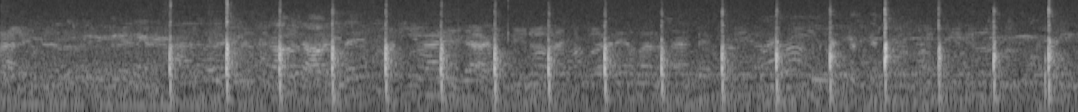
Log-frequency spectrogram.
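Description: A steady run of sharp knocks, about two and a half a second, starting just over a second in.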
